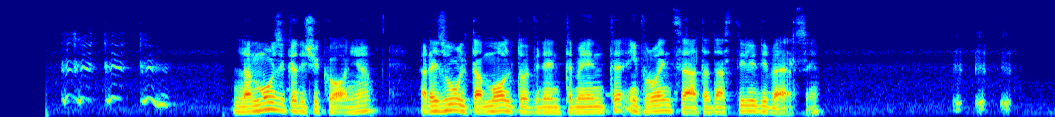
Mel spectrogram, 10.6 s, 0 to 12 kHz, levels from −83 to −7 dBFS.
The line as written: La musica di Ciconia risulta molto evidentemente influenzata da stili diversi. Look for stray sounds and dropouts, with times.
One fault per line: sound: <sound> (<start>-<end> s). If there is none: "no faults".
sound: throat clearing (0.6-1.8 s)
sound: throat clearing (9.5-10.1 s)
